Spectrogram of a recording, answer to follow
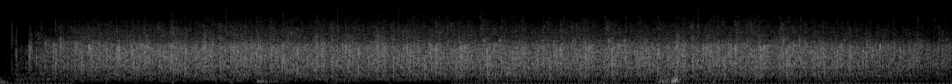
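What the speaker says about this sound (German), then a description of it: "begrüßen wir erstmal mit einem ganz großen Applaus" A large crowd applauds loudly and continuously, a dense wash of clapping that holds steady for several seconds without talk.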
